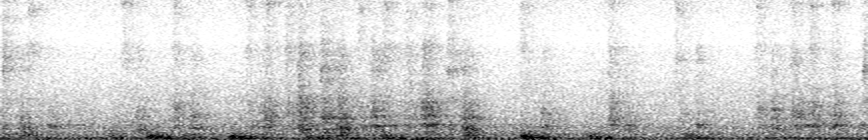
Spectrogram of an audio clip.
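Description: Quiet shop ambience: faint low background noise with a few faint, irregular small sounds and no clear voice.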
